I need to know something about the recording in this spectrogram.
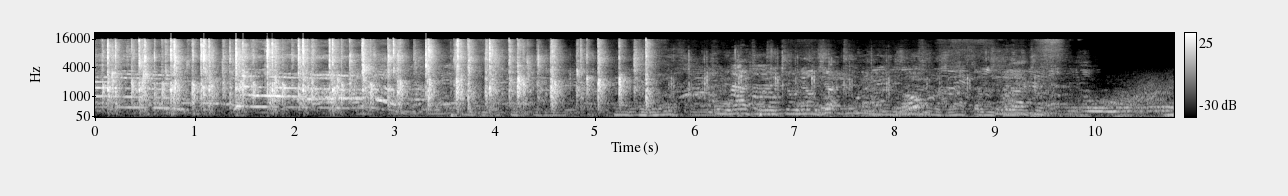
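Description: A crowd of men cheers and shouts outdoors.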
